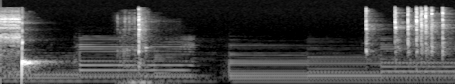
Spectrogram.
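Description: Soft intro music with sustained notes and animation sound effects: a sharp pop just after the start, then a second hit with a low thump a little later. The notes briefly cut out about halfway, then resume with light clicks near the end.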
